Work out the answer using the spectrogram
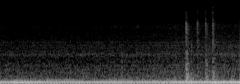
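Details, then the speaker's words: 1977 Dodge Charger SE, 360 V8, 84,146 miles, stored inside: cold start at raised high idle that will come down as it warms, a steady, low, even rumble with a few light clicks; normal cold-start high idle. "was a cold start, so we're going to have a little higher idle here for a second. I'll get it to come down off the high idle as it warms up."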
